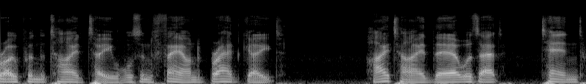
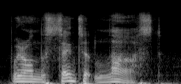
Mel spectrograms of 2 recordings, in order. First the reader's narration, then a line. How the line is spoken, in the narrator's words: I cried excitedly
